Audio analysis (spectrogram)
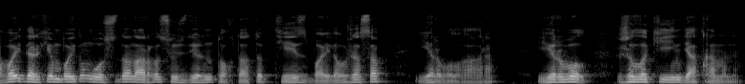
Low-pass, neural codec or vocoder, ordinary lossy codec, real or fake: none; none; none; real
